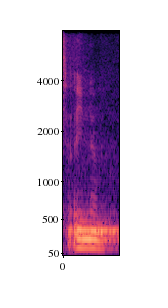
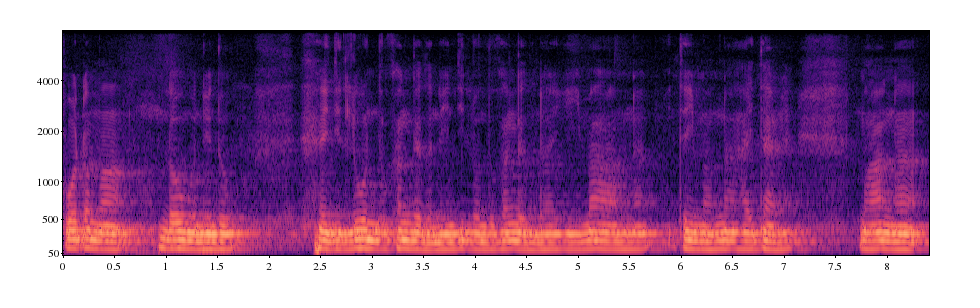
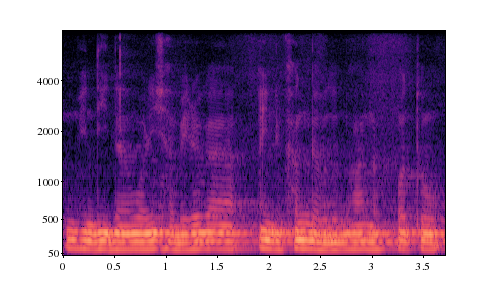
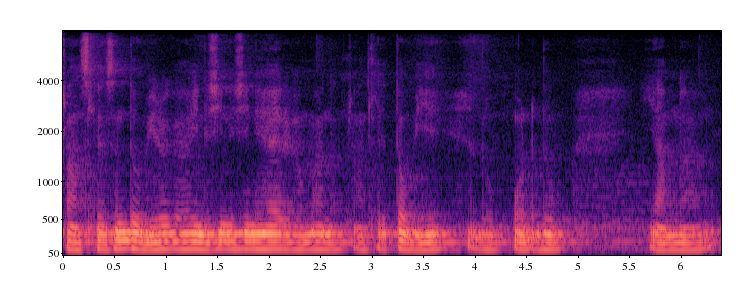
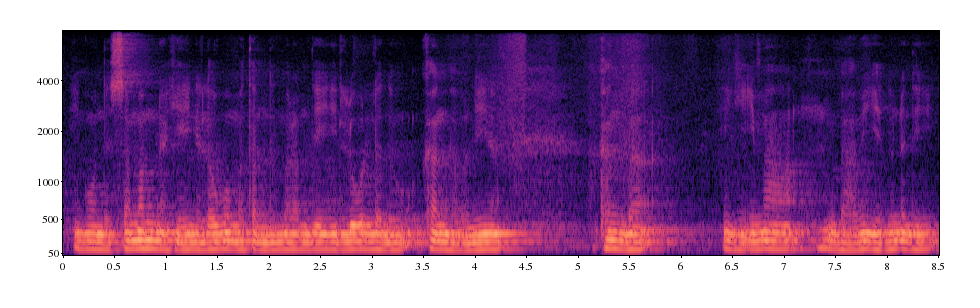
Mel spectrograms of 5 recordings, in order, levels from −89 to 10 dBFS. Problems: constant background noise, background conversations at intervals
